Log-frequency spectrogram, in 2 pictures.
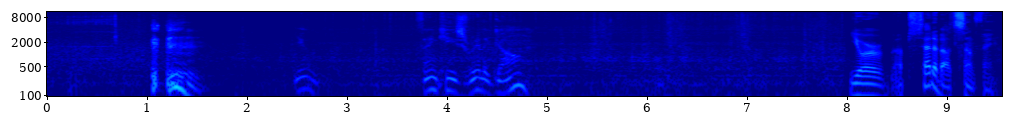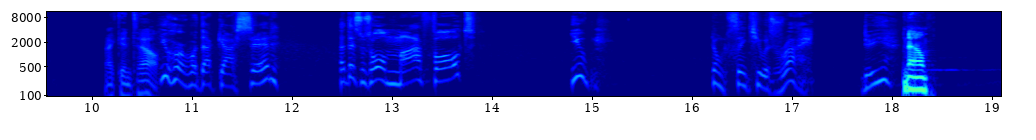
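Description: A man speaks with emotion.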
